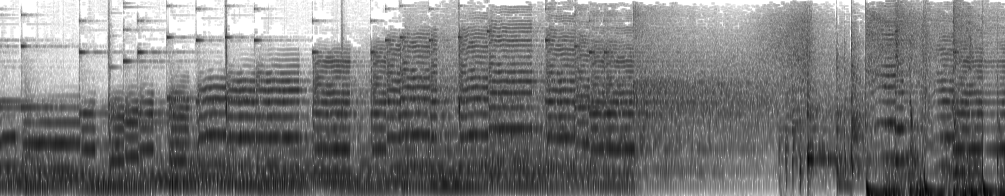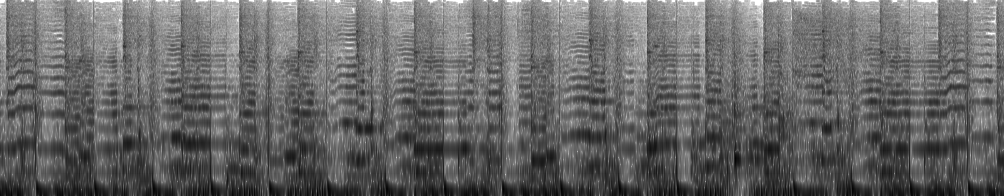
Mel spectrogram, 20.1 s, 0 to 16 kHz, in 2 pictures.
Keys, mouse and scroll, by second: 0.1 click, 0.7 scroll down 1, 0.8 middle click, 1.0 z, 1.3 middle click, 1.6 z, 1.7-3.3 shift+middle drag, 3.3-3.6 scroll up 2, 3.6 shift+middle click, 4.0-5.2 drag, 5.2 x, 5.3 click, 5.6 x, 5.6 click, 6.3 scroll down 1, 6.5 shift+middle click, 6.9 scroll up 2, 7.1-11.6 drag, 11.9-17.3 shift+middle drag, 12.7 z, 15.4 scroll down 2, 17.3 scroll up 1, 17.5 shift+middle click, 18.0-18.5 scroll down 1, 18.8-19.4 scroll down 1, 19.4 click, 19.9 middle click.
